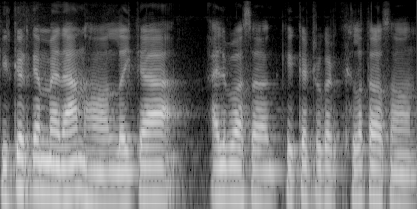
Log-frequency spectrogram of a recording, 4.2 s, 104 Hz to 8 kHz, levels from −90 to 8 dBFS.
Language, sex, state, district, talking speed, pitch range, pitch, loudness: Bhojpuri, male, Bihar, Muzaffarpur, 170 wpm, 115-130 Hz, 125 Hz, -15 LUFS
